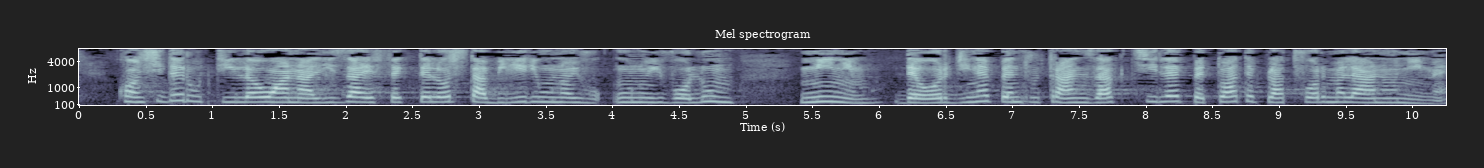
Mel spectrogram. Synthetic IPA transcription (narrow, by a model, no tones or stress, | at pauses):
ko̞nsid̪e̞ɾut̪iləoanalizəae̞fe̞k̚t̪e̞lo̞rst̪abiliɾiunujvo̞lumː | inimd̪e̞o̞rd̪ine̞pe̞nt̪ɾut̪ɾanzak̚t̪siːle̞pe̞t̪oat̪e̞plat̪fo̞rme̞le̞ano̞nime̞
